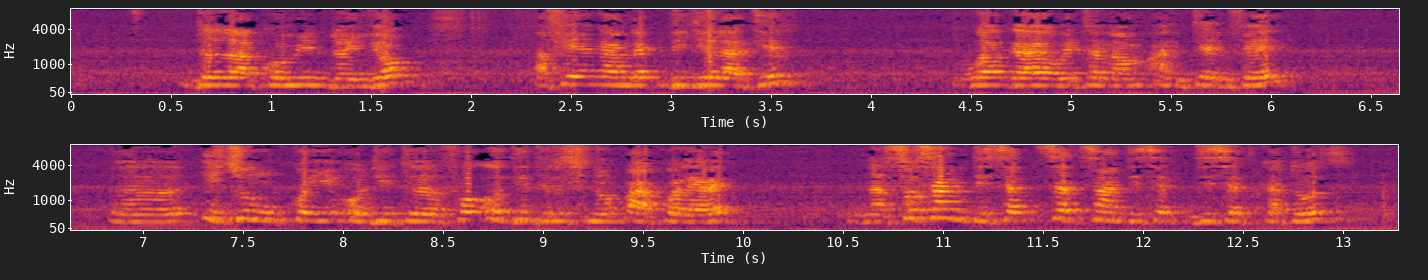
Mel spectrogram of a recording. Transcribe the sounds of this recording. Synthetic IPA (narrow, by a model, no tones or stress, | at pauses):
dəlakomindoɲɟok̚ | afŋɡandek̚diɟelatiɾ | waɡajwetanoma̰ntenfe | it͡ʃuŋkojiʔoditeːɾfoʔoditɾisinoɓakoleɾet̚ | nasosãntisetsetsãntiset̚disetkatoːs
